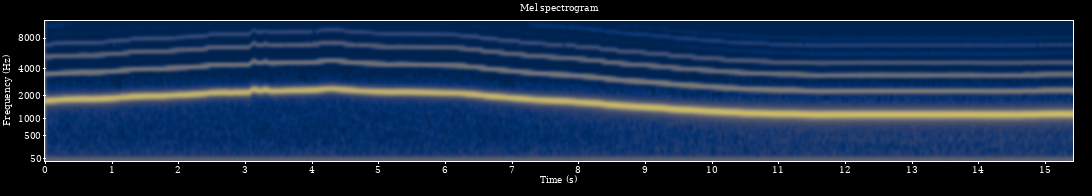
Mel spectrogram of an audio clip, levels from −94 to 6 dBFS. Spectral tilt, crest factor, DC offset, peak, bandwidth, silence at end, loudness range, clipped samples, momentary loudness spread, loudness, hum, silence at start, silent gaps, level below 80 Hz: 4.5 dB/octave; 4 dB; under 0.1%; -10 dBFS; 7.4 kHz; 0 s; 1 LU; under 0.1%; 1 LU; -12 LUFS; 50 Hz at -80 dBFS; 0 s; none; -78 dBFS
